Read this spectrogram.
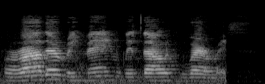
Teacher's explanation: I can hear that you are really stretching out those W's to pronounce that nice and clearly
